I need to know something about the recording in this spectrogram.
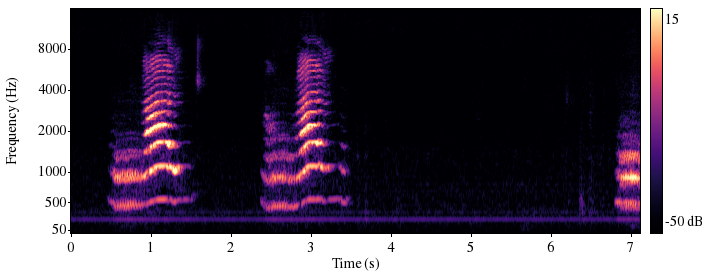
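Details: Loud repeated meowing from Ram, a white short-legged female Munchkin, calling indoors after her owner steps out of the room; two long rising-falling harmonic meows about two seconds apart, a third beginning at the end, steady low hum beneath.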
